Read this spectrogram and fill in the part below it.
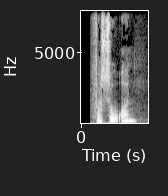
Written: forsoren

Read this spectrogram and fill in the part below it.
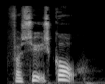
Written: forsøgsgård

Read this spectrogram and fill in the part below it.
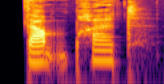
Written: dambræt

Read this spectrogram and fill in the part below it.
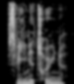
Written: svinetryne

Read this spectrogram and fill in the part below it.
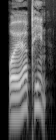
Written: rørepind

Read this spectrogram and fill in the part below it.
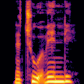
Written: naturvenlig

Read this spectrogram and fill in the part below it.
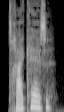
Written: trækasse

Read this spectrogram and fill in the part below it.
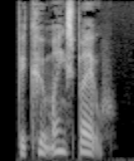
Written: bekymringsbrev

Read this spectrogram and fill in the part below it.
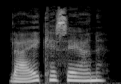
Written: lejekaserne

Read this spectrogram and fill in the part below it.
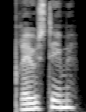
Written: brevstemme

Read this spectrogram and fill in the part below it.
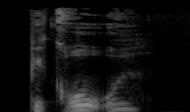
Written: begroet

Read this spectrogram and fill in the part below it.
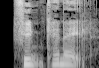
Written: filmkanal

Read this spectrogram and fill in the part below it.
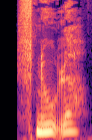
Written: fnuller

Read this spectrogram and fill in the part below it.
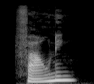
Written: farvning

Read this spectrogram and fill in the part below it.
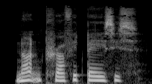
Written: nonprofitbasis

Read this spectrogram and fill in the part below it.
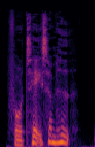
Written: foretagsomhed

